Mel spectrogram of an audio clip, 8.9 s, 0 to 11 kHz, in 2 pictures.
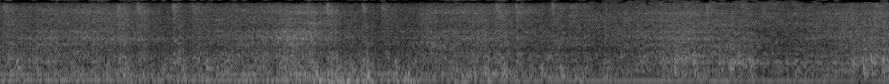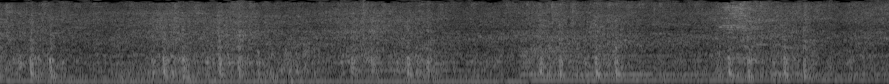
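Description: EMU3000 electric express train running through the station at speed, its cars rushing past close by with a continuous rumble and rattle of wheels on rail.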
